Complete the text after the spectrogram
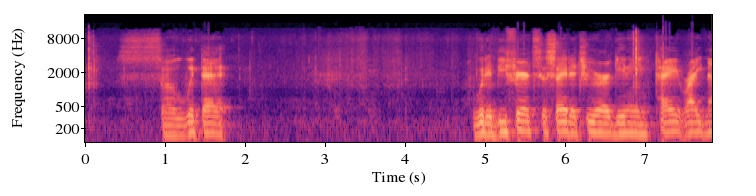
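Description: A young man speaks calmly through a microphone in a room.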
